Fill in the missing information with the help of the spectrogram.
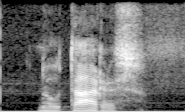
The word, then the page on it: notaire: [ɛ̃ nɔ.tɛʁ]; /nɔ.tɛʁ/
